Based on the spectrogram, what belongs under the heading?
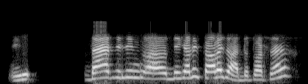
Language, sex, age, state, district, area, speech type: Nepali, female, 45-60, West Bengal, Jalpaiguri, rural, conversation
